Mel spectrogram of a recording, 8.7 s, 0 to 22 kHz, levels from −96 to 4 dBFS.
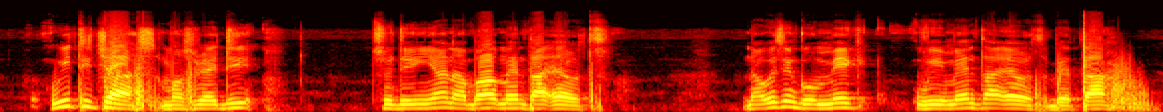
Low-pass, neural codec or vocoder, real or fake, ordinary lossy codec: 14.4 kHz; none; real; none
